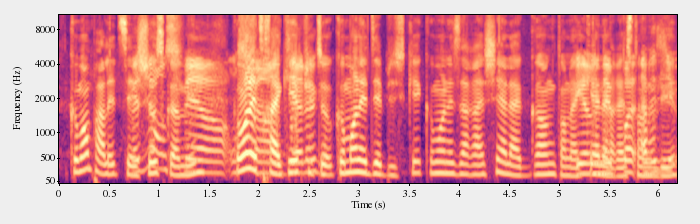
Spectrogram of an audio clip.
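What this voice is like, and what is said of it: Put-on Russian accent. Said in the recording (French): “L'accent russe. L'accent russe, allez.”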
